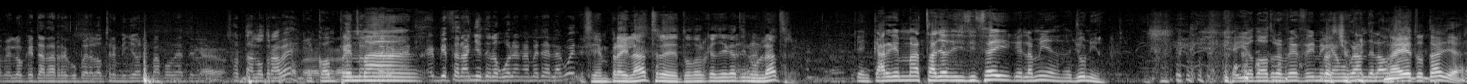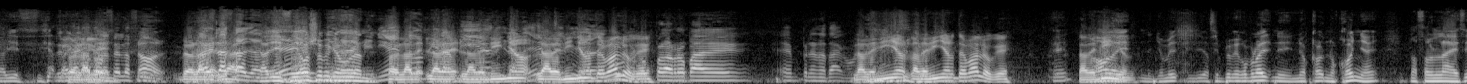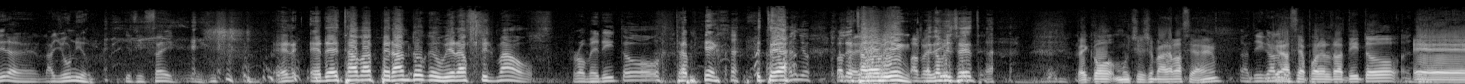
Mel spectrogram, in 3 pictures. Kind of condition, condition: setting, busy venue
